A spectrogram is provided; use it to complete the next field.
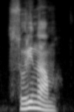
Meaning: Suriname (a country in South America)
- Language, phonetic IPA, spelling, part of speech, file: Russian, [sʊrʲɪˈnam], Суринам, proper noun, Ru-Суринам.ogg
